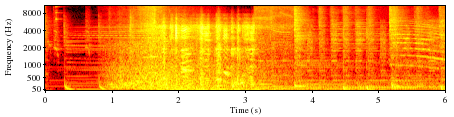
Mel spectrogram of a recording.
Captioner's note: radio switches frequencies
